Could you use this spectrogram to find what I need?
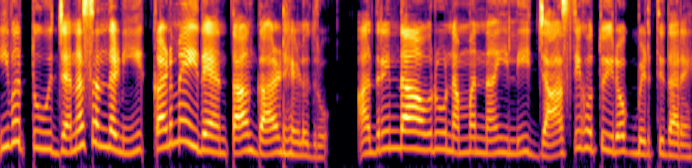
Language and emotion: Kannada, happy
